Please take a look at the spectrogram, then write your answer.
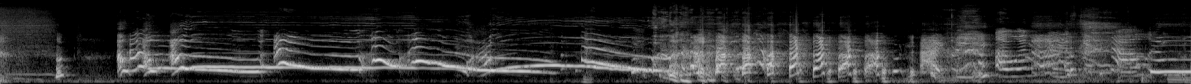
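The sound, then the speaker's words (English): Several people let out loud, wavering howls, their voices rising and sliding downward in long overlapping wails like wolves, before breaking into choppy laughter and chatter. “You have to start howling.”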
